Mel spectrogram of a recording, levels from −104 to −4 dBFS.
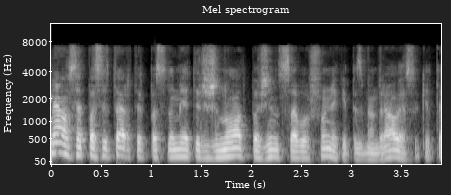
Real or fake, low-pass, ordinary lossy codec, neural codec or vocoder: real; 7.2 kHz; AAC, 48 kbps; none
